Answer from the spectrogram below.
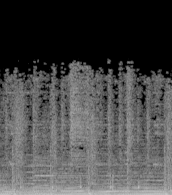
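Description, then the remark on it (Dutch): Steady clip-clop of horse hooves ticks along in an even rhythm in a Christmas song, a handful of bright knocks blended into a full, loud musical backing. “Klik, klak, klik doet het paard.”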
